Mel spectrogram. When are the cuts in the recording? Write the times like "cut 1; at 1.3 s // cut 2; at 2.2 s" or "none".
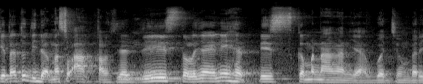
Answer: cut 1; at 1.1 s

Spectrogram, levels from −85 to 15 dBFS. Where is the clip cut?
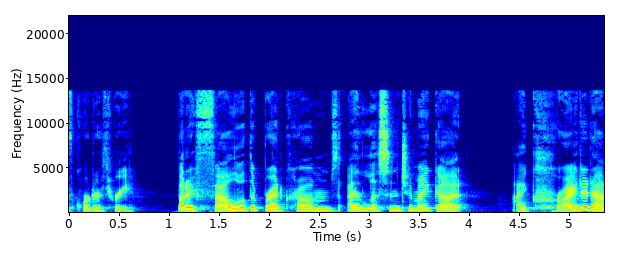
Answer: none

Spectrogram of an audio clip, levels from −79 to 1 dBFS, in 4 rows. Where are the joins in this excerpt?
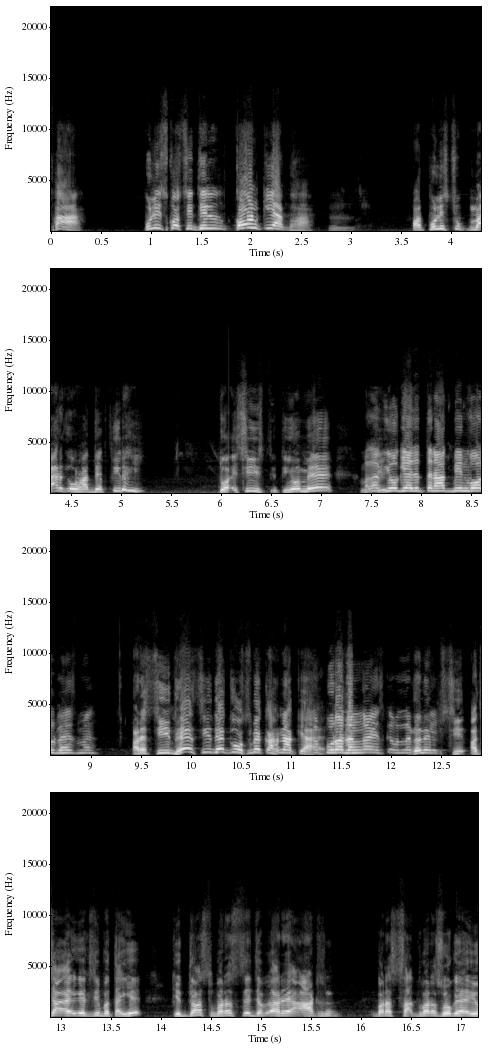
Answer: none

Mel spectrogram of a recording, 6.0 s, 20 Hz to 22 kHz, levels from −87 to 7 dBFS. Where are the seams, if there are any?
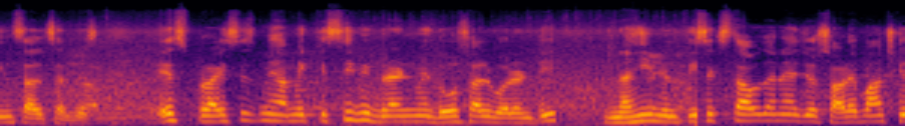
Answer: cut 1; at 4.6 s

